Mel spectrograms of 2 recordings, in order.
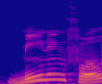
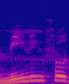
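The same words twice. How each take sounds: First: The last syllable is stressed. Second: The last syllable is unstressed. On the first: "In the second example, it is stressed" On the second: "In the first example, the third syllable of meaningful is unstressed"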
